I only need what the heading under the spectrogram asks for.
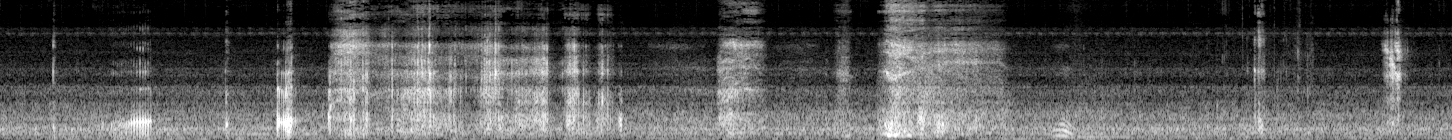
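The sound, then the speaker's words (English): Harsh throat hacking and guttural clearing in irregular bursts as a person tries to expel phlegm, a few rough rasps separated by short pauses, with no talking over it. “Sorry, it's my fucked up body trying to expel some phlegm that was, I don't know, caught when your autonomic functions don't work as they should.”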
